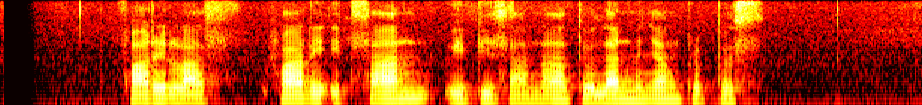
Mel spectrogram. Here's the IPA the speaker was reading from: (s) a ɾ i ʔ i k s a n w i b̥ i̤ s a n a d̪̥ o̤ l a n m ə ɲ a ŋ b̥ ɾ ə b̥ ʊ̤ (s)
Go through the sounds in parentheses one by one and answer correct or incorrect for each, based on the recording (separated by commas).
incorrect, correct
